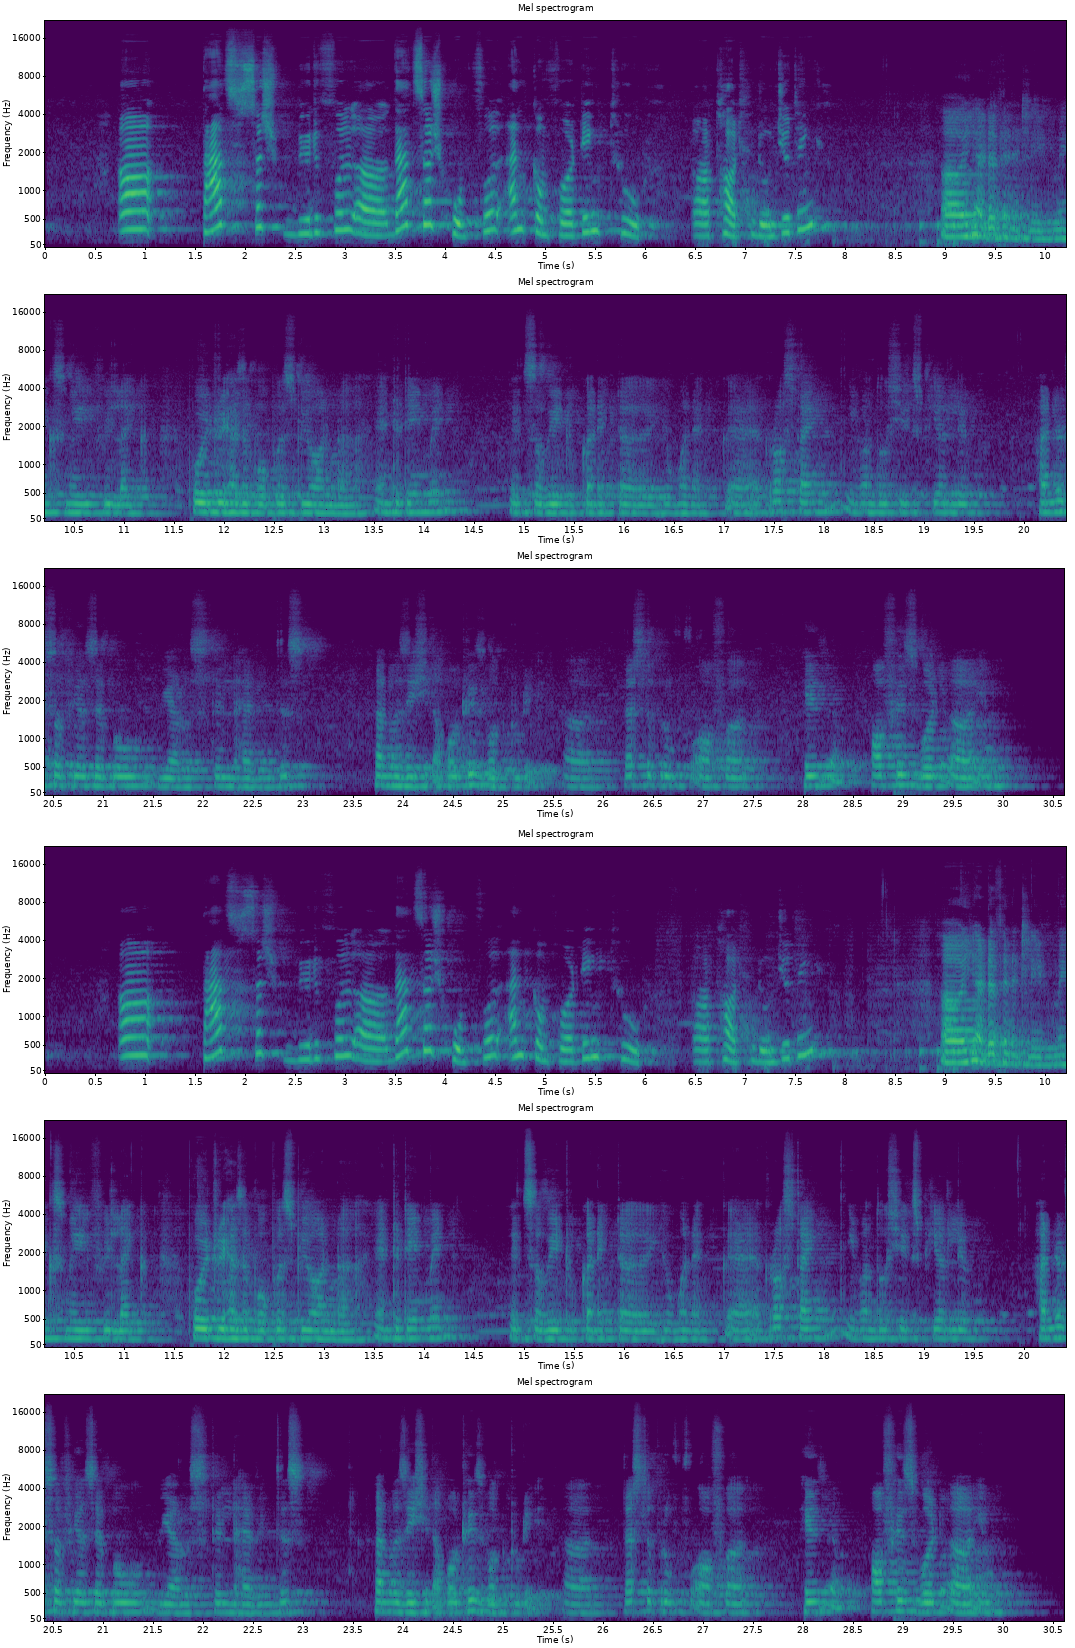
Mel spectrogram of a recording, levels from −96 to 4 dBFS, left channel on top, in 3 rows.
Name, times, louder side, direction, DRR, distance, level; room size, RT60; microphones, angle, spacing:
voice 1, 0.7-1.1 1.6-6.0 6.5-7.7, left 4 dB, 75° left, 15 dB, 1.0 m, -32 dB
voice 2, 8.6-11.1 11.3-14.3 14.5-19.5 20.1-23.0 23.7-25.9 26.2-27.4 28.0-28.4 28.7-29.9, equal, 45° right, 2 dB, 4.5 m, -37 dB
28.0 x 27.5 x 6.9 m, 0.84 s
head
